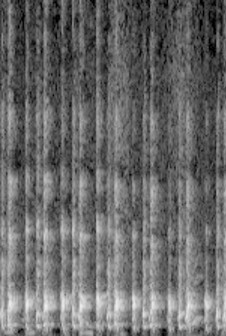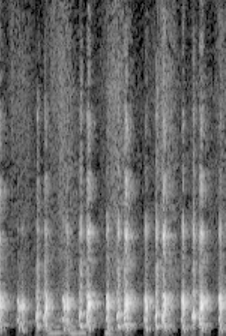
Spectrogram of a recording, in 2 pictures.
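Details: Chukar partridge, described as a hunting partridge: a fast, steady run of hoarse clucking notes at one pitch, roughly two per second, each note short and rasping, continuing for the whole stretch with no other clear sounds.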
